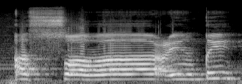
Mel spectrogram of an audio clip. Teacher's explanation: स्वाद जो है वो मोटा होता है और सीटी की तरह होता है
